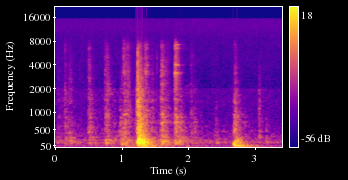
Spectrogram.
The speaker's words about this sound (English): Shut the door, then. That's what you usually do, isn't it? I'll go and bolt the door now.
